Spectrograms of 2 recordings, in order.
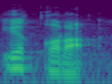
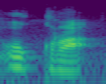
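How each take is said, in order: First: The word begins with an i vowel. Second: The word begins with an u vowel. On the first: The speaker calls it right. "Pagkus iqra" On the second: The speaker calls it wrong. "hindi ukra"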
